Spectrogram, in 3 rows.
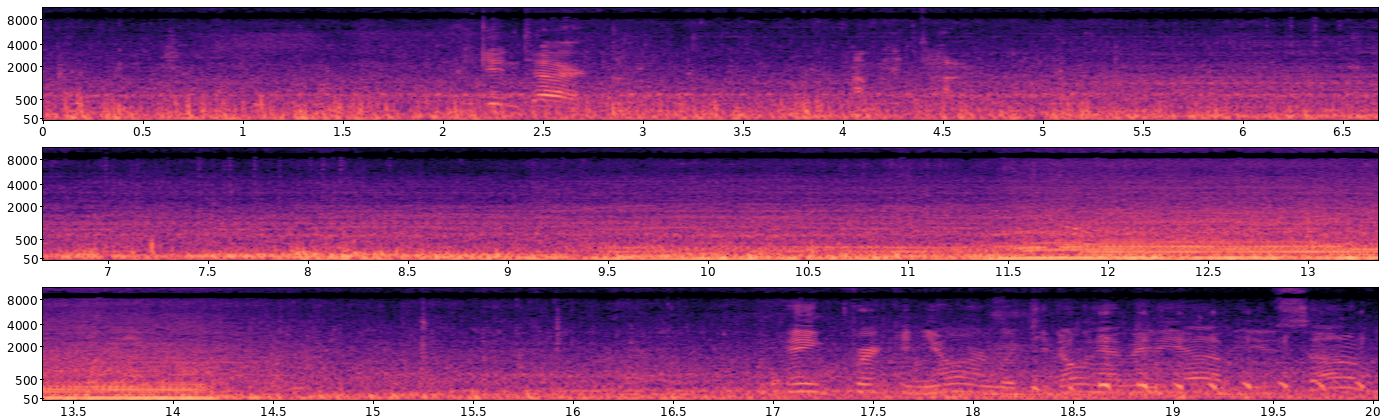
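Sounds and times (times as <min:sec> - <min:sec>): boat motor humming: 0:00.0 - 0:20.0
water washing: 0:00.0 - 0:20.0
wind: 0:00.0 - 0:20.0.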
